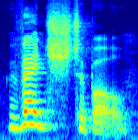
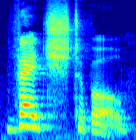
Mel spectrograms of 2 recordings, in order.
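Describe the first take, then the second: Both takes have the same delivery.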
